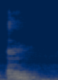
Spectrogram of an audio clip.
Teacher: और आओ जो है आ और ऊ मिलकर के बनता है। इसमें पहले आ का स्वर बोलते हैं, फिर ऊ का बाहर निकलता है स्वर, तो आओ। तो ये आप उच्चारण की दृष्टि से अगर आप इसके ऊपर ध्यान देंगे तो आपका सही उच्चारण होगा।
